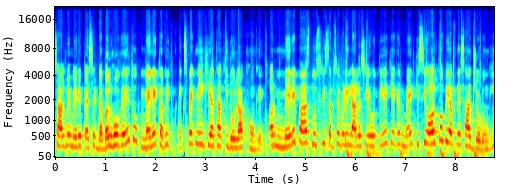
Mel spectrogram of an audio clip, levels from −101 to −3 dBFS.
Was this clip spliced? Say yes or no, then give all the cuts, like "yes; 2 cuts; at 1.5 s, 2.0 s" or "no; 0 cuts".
yes; 2 cuts; at 1.7 s, 4.1 s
